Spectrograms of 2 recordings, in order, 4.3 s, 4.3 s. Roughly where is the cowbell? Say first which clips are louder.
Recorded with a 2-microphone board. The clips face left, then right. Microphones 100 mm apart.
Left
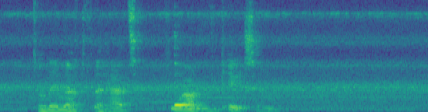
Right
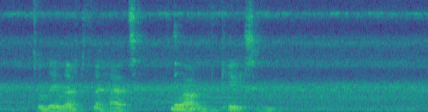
Left 7 dB; centre.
